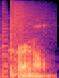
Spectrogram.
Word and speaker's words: colonel: And my favorite one, colonel. Yeah, that's how you pronounce it, like corn.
